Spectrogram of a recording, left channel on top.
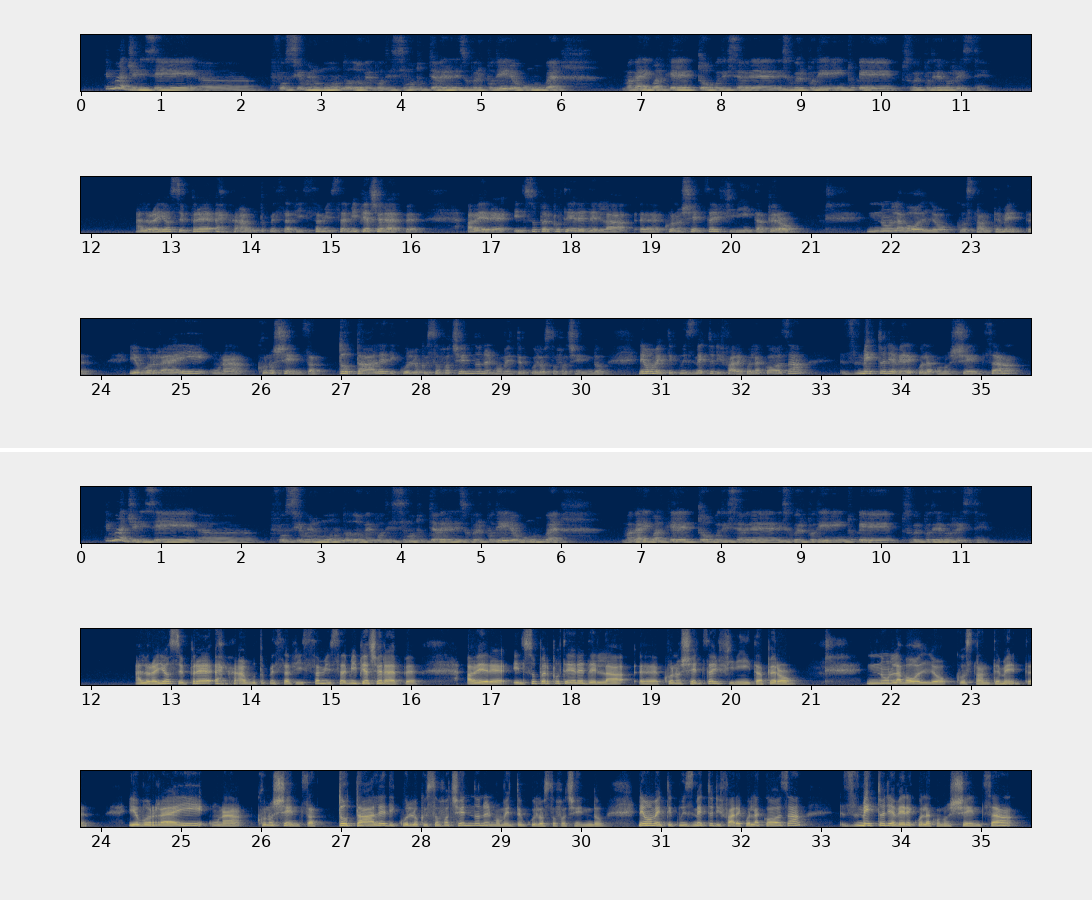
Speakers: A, on the right (about 45°); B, on the right (about 65°).
A: Ti immagini se eh, fossimo in un mondo dove potessimo tutti avere dei superpoteri o comunque magari qualche eletto potesse avere dei superpoteri? Tu che superpotere vorresti?
B: Allora, io ho sempre <laughs> avuto questa fissa, mi, sa- mi piacerebbe avere il superpotere della eh, conoscenza infinita, però non la voglio costantemente. Io vorrei una conoscenza totale di quello che sto facendo nel momento in cui lo sto facendo. Nel momento in cui smetto di fare quella cosa, smetto di avere quella conoscenza,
